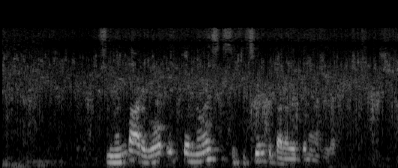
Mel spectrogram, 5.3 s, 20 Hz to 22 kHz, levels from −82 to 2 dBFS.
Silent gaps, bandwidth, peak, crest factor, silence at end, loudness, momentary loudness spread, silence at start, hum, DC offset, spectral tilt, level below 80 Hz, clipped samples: none; 11.5 kHz; -20 dBFS; 18 dB; 0 s; -36 LUFS; 18 LU; 0.05 s; none; under 0.1%; -4.5 dB/octave; -72 dBFS; under 0.1%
